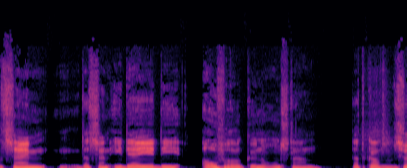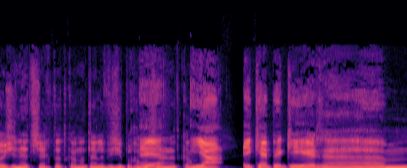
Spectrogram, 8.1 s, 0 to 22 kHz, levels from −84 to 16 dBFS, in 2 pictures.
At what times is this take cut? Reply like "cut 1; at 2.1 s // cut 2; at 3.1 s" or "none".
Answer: none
